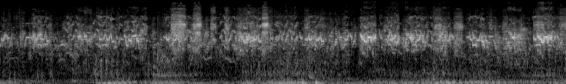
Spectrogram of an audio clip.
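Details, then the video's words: Budgerigars singing and chirping: a dense, continuous high chatter of scratchy warbles and short squeaky notes, rising and falling in loudness throughout, with a faint low rumble beneath. "Budgie singing and chirping sounds | Australian Budgie sounds"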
